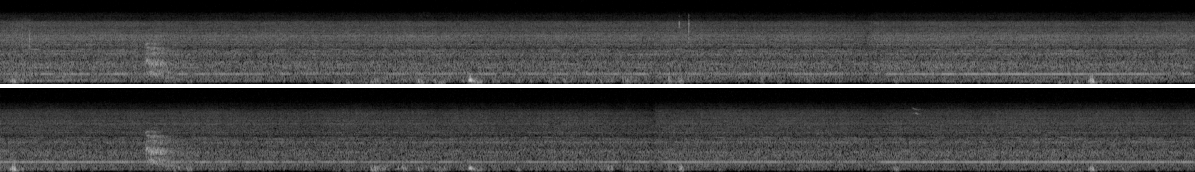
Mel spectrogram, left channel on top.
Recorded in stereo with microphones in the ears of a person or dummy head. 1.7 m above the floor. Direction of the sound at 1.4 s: 5° right (ahead or behind).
